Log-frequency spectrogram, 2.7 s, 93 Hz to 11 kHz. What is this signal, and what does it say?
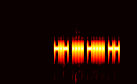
Morse code, heard as a keyed tone, about 38 wpm, 700 Hz. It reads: KH6M
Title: USA Call Signs - 4 Characters - Repeated 2x - 40wpm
